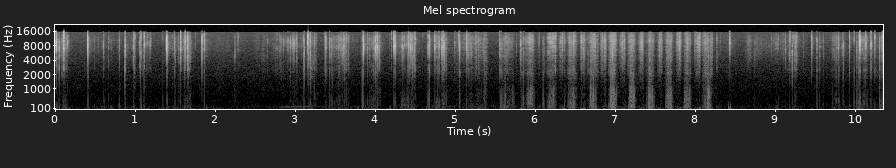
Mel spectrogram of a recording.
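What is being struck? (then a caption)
Solid bar of soap scratched with long fingernails. Long black acrylic nails scratch a light blue solid bar of soap held in the hands. The result is a quiet, rapid series of short, crisp, bright scrapes with little low end. A few brief pauses break the run.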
